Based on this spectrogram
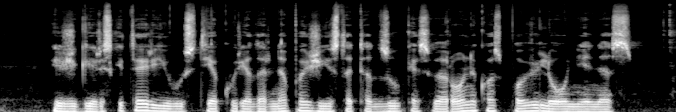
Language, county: Lithuanian, Šiauliai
